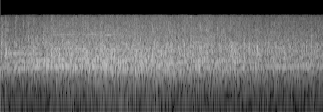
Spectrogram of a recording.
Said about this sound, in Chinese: 谢谢各位啊，你们这一鼓掌我就知道了啊。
